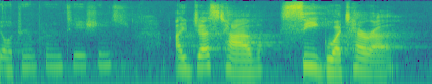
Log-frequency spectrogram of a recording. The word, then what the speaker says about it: ciguatera: are there any other implementations I just have C Gua Tara C go Tara C I G you a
